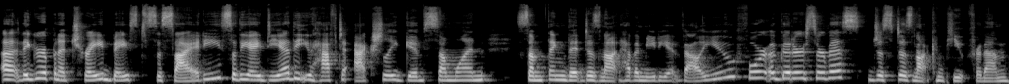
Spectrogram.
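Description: Speaking at a fairly quick pace, a woman uses lively intonation and hardly any pauses. She has an unremarkable speaking voice at a medium pitch. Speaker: tabletop RPG player. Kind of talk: actual-play tabletop roleplaying game.

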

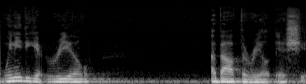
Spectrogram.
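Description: A man's somewhat breathy voice with a dark, mellow tone and ordinary pitch variation. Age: young. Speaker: pastor. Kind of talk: sermon. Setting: church. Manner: hesitant fillers.

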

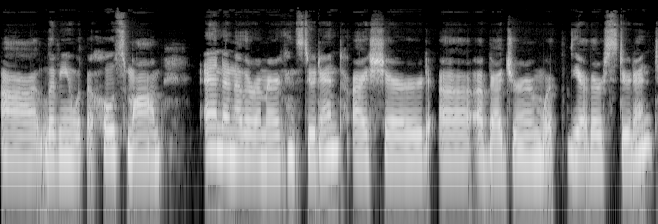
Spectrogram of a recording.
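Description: A woman's fairly high-pitched, ordinary speaking voice at a moderate pace, dry and close with no echo. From Mexico, raised in Los Angeles from age eight. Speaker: college graduate, former exchange student. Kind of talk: interview.

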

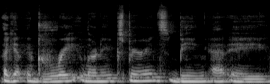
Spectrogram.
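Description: In an American accent, the speaker goes at a moderate pace with fairly even intonation and audible room echo. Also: man. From Orange County, California. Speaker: podcast co-host. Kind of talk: casual chat.

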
